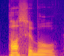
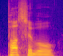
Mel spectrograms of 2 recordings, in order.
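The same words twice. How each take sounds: The two takes are said the same way.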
